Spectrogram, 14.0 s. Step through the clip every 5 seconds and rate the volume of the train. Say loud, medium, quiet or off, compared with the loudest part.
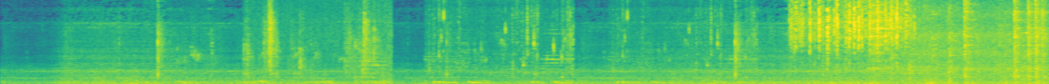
medium, medium, loud.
